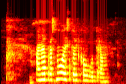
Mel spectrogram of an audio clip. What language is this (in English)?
Russian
